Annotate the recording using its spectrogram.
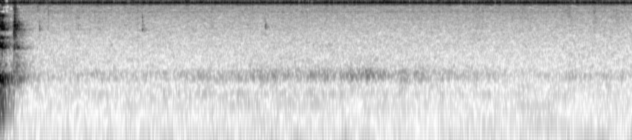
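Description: Near silence: quiet room tone with a faint steady high-pitched whine, after a spoken word ends in the first moment.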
